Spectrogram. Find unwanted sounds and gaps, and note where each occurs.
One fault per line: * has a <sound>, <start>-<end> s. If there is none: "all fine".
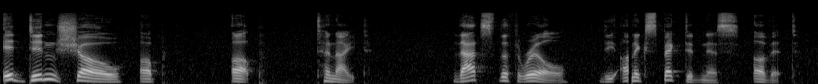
* has a dropout, 6.3-6.3 s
